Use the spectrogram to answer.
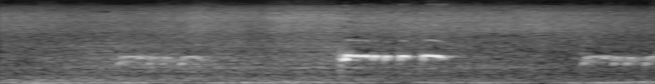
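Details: Big-voiced local zebra dove used to prompt lazy doves, heard as a soft distant trill, then a loud crisp phrase of quick cooing notes, followed by another faint trill.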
